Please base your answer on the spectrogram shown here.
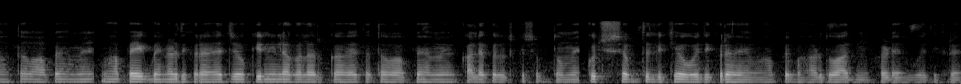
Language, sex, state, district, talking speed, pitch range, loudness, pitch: Hindi, male, Uttar Pradesh, Jalaun, 260 wpm, 110-120 Hz, -31 LUFS, 115 Hz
